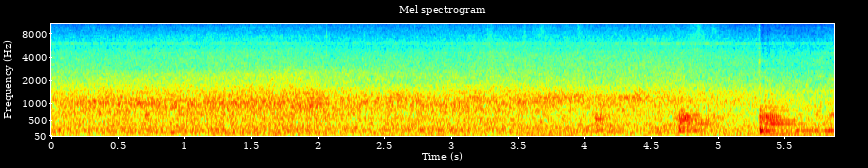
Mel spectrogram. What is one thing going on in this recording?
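Acoustic guitars play outdoors.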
